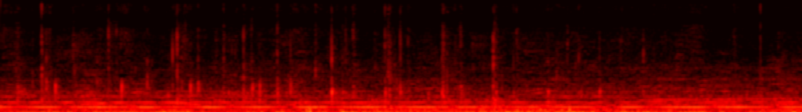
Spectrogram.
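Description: High school marching band playing, a steady held note sounding over short drum hits and a low bass line. It is heard across the stadium, with spectators' voices close by.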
